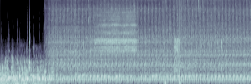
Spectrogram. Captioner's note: water burbles; boat whirring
